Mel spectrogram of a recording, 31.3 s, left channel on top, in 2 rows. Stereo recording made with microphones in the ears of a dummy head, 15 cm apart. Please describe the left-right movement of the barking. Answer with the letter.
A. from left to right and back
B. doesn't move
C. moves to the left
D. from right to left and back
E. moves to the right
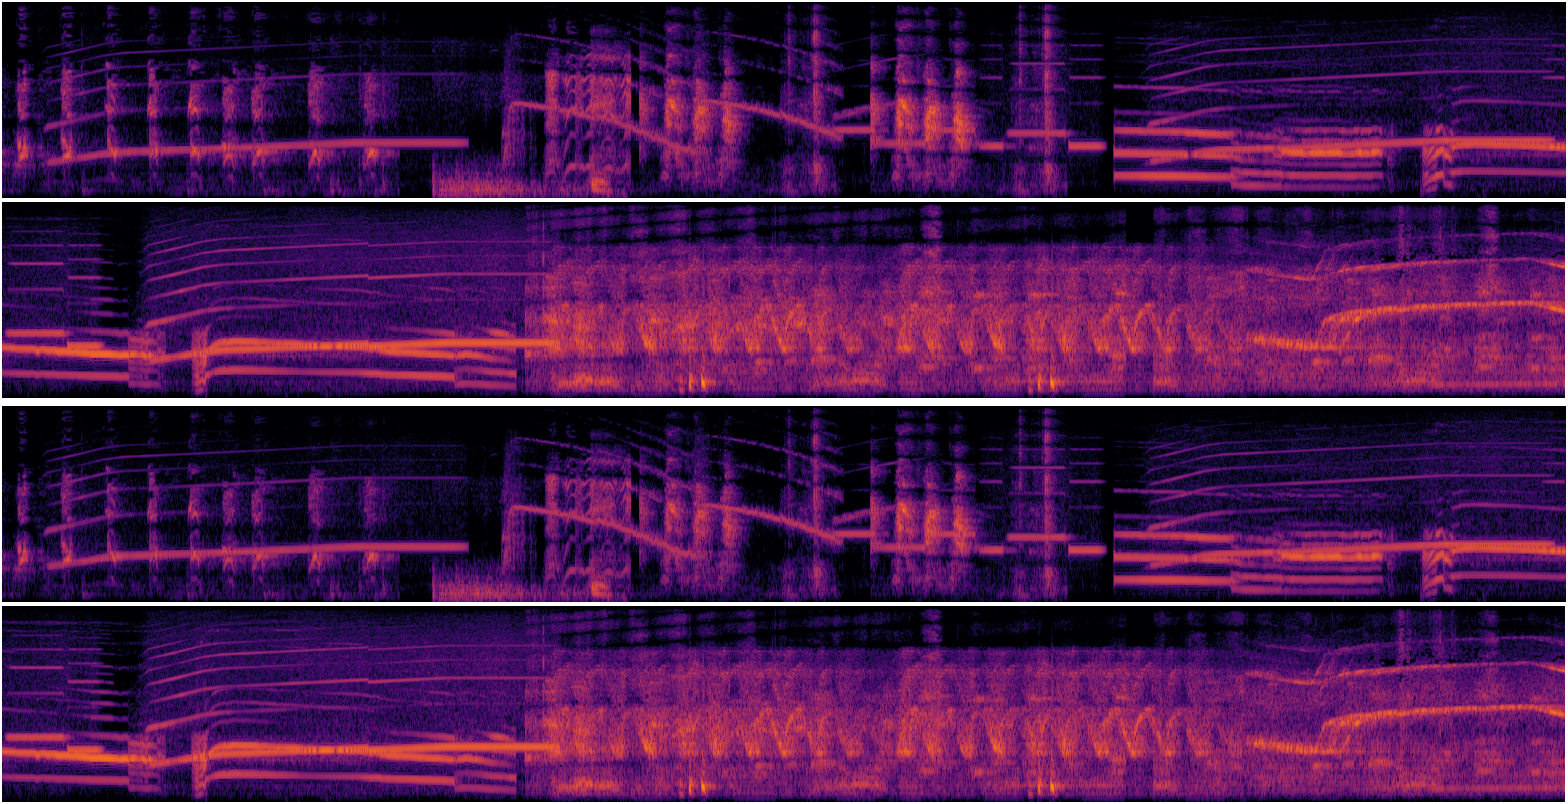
A.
